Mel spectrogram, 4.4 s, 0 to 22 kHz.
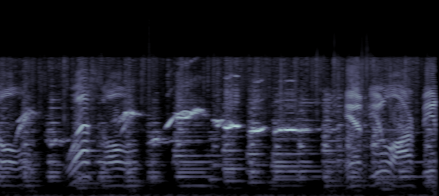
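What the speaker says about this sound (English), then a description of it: "just whistle, whistle." A jaunty whistled tune from a 1931 dance-band song, the melody rising and gliding in short bright phrases over the band.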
